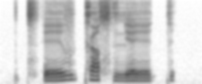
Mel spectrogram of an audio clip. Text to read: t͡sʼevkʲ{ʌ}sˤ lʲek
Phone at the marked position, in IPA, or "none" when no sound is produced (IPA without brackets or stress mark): ʌ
